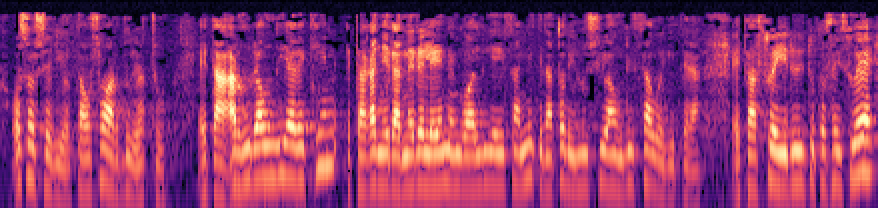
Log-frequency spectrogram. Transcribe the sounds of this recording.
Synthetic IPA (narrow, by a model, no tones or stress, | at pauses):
o̞̰so̞se̞ɾio̞et̪ao̞so̞aɾðuɾat͡ʃu | e̞t̪aʔa̰ɾð̞uɾaund̪iaɾe̞kine̞t̪aɣaɲe̞ɾane̞ɾe̞le̞ːne̞ŋɡo̞ald̪iaisaniknat̪o̞ɾilusioaund̪isawe̞ɣit̪e̞ɾa̰ | e̞̰t̪asue̞iɾuðit̪uko̞sajsue̞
